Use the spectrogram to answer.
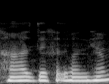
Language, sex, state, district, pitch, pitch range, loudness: Bhojpuri, female, Uttar Pradesh, Ghazipur, 180 Hz, 175-180 Hz, -12 LUFS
